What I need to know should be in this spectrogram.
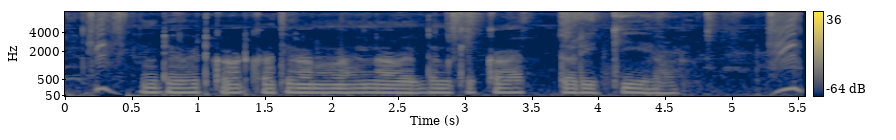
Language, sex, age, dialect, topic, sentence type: Bhojpuri, male, 18-24, Southern / Standard, banking, question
